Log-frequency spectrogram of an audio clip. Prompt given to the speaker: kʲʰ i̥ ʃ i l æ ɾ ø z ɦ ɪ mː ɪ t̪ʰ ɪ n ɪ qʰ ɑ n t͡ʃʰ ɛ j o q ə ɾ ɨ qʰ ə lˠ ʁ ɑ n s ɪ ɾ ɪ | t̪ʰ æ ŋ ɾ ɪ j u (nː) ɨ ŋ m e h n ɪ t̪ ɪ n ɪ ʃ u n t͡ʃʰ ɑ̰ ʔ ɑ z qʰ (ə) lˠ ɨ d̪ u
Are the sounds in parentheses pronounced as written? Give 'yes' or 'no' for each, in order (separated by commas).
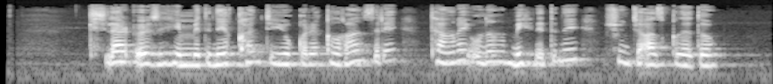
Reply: no, yes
